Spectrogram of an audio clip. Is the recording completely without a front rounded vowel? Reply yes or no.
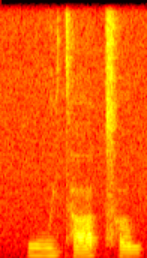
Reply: yes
